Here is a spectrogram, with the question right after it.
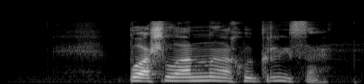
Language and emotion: Russian, angry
